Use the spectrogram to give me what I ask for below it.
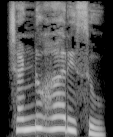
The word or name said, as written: ಚಂಡುಹಾರಿಸು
